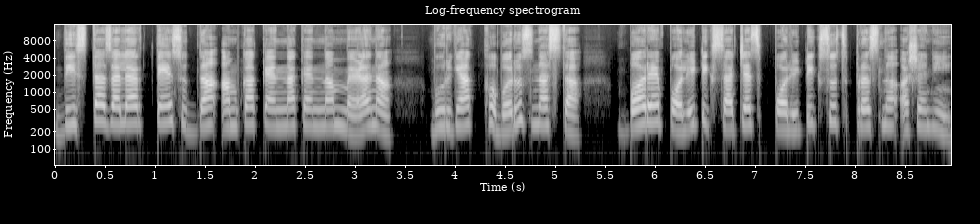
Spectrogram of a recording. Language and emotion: Goan Konkani, neutral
